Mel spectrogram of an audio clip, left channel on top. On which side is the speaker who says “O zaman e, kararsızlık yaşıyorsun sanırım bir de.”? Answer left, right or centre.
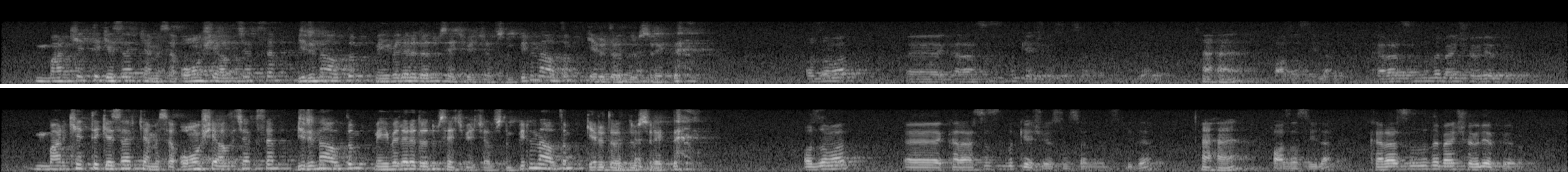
Right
